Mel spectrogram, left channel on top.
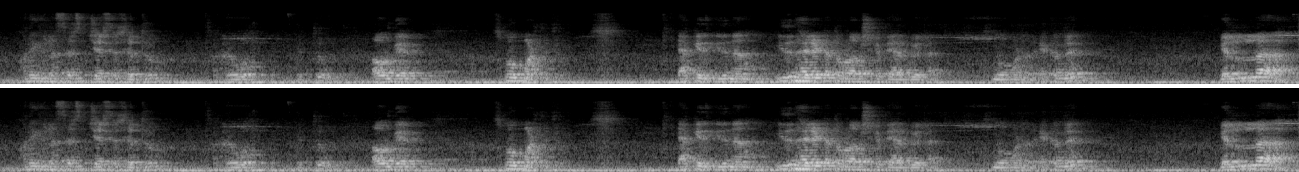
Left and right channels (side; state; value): both; identical; correlation 1.00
